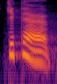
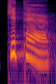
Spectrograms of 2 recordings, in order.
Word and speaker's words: كتاب: كتاب. كتاب. Notice that the second syllable is stressed. It's pronounced longer and louder, while the first and final syllables are shortened.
